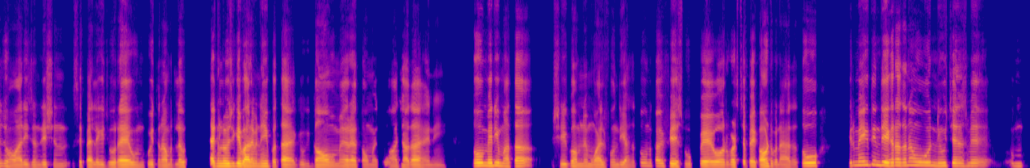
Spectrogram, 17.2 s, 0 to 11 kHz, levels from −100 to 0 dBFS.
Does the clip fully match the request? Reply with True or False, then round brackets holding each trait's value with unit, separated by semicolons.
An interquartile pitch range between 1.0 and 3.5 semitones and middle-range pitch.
False (4.3 semitones; 150 Hz)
